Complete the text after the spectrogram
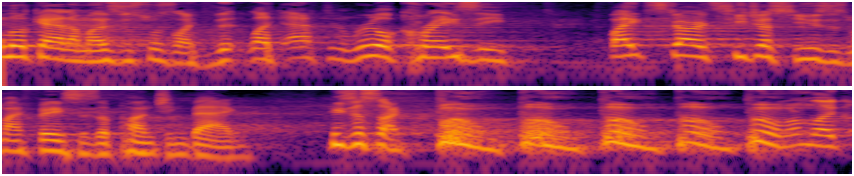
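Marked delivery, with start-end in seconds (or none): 6.4-8.2 punchy mouthed boom sound effects; a run of booms like landing punches; imitated punches.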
